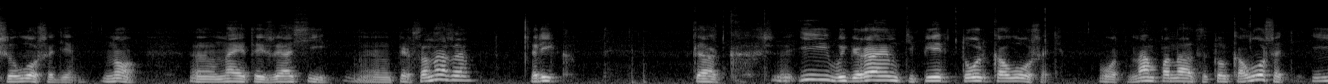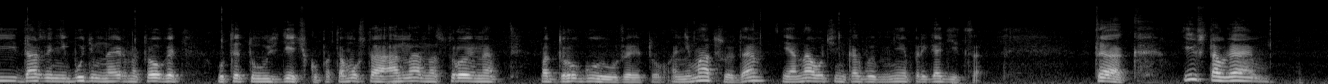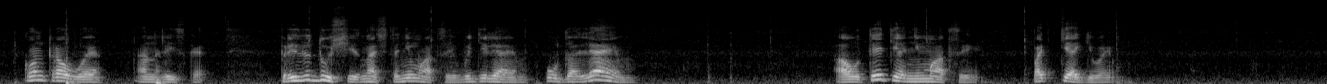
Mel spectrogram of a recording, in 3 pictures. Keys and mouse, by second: 6.5 KP_3, 7.5-8.1 shift+middle drag, 10.0-10.7 drag, 12.8-14.0 shift+drag, 14.8-15.7 drag, 21.2-22.0 shift+middle drag, 27.5 ctrl+v, 29.8-31.1 drag, 32.1 Delete, 33.8 Delete, 36.0-37.1 drag, 38.0 g.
